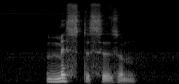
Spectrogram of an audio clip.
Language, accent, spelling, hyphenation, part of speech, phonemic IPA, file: English, Received Pronunciation, mysticism, mys‧ti‧cism, noun, /ˈmɪs.tɪˌsɪz.əm/, En-uk-mysticism.ogg
- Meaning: 1. The beliefs, ideas, or thoughts of mystics 2. A doctrine of direct communication or spiritual intuition of divine truth 3. A transcendental union of soul or mind with the divine reality or divinity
